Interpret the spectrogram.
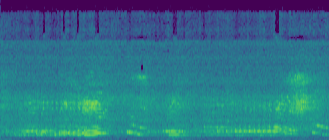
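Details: Magellanic penguins at a zoo habitat, at a casual midday snack feed just after breeding season, loudly braying to communicate: harsh, donkey-like calls in rapid pulsed bursts, rising and falling, repeated twice over a few seconds.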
